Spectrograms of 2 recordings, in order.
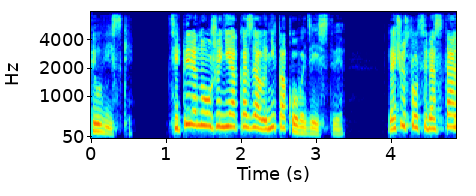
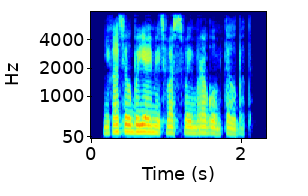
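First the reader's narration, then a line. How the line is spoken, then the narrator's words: Quiet. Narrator (Russian): тихо сказал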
